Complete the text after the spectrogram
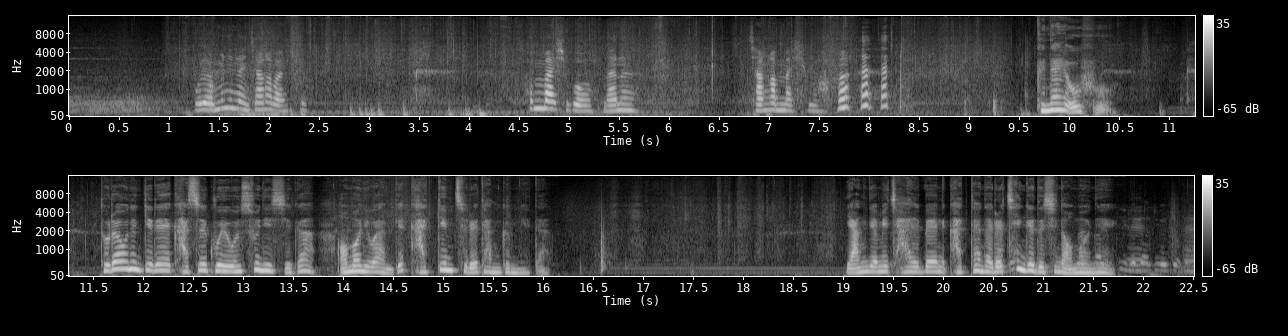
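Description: A middle-aged woman talks calmly and cheerfully nearby.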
